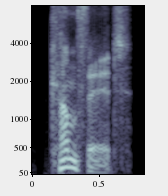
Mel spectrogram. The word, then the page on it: comfit: British English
